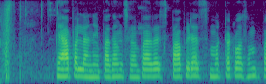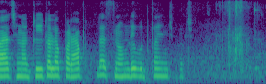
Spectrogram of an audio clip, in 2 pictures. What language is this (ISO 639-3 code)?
tel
